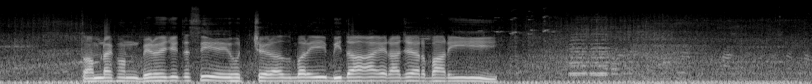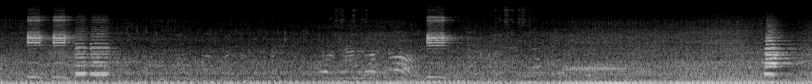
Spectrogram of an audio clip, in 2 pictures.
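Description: A motorcycle engine rumbles steadily close by.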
